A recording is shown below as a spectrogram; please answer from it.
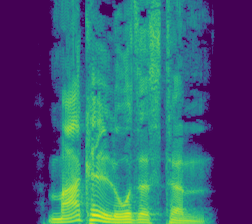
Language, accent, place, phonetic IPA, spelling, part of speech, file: German, Germany, Berlin, [ˈmaːkəlˌloːzəstəm], makellosestem, adjective, De-makellosestem.ogg
- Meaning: strong dative masculine/neuter singular superlative degree of makellos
